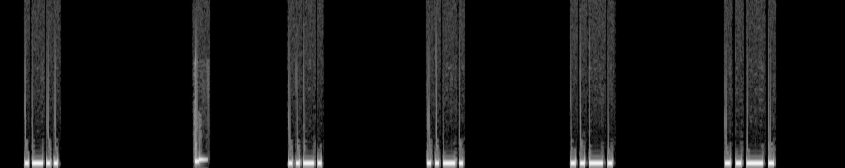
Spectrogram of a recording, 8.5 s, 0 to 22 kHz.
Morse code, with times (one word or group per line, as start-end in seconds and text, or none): 0.2-0.6 L
2.9-7.7 FFFF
